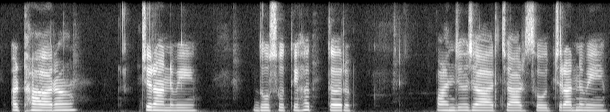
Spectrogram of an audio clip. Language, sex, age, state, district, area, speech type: Punjabi, female, 18-30, Punjab, Patiala, urban, spontaneous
